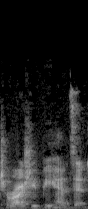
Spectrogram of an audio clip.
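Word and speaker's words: Taraji P. Henson: Okay, that's how you say it, Taraji P Henson.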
